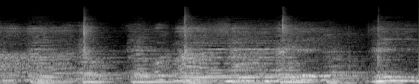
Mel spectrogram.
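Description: A man and a woman singing a Hungarian magyar nóta song as a duet into microphones, over electronic keyboard accompaniment with a steady beat about once a second.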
